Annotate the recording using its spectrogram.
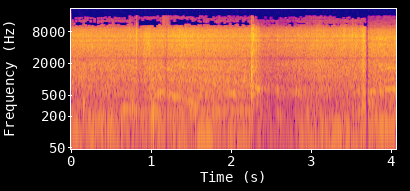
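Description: A child splashes into a pool of water.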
